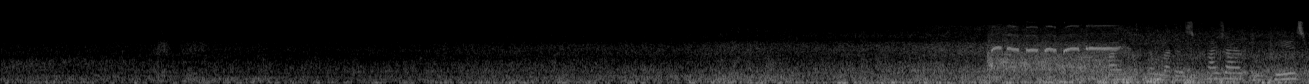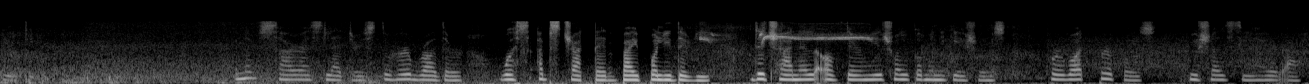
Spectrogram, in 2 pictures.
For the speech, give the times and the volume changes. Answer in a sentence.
The speech can be heard briefly from 11.1 to 13.5 s; and from 15.4 to 26.1 s, getting louder then quieter.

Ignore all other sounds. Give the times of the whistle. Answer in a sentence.
The whistle can be heard from 9.8 to 11.2 s and from 20.1 to 21.9 s.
